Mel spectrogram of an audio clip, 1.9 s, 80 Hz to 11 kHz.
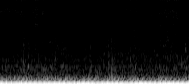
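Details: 2012 Volvo S80 T6 just after the ECM was reprogrammed with VIDA (PIE configuration software download): steady, even low hum at idle with no knocks, misses or ticks; engine settled and running smoothly.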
